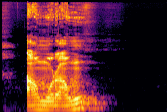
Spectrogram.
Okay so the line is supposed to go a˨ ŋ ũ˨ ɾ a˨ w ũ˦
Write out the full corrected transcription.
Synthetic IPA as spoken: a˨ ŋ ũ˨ ɾ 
